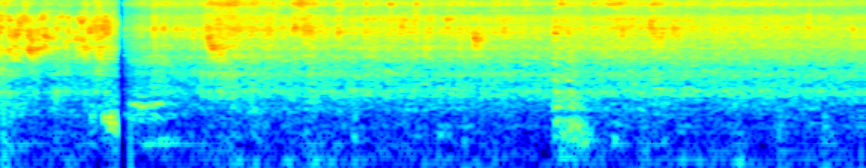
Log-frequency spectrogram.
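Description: Small soybean chunks frying in hot oil with chopped ginger and cumin, giving a loud, continuous close sizzle with a brief sharp dropout and faint stirring underneath.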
